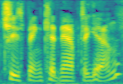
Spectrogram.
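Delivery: ordinary talk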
